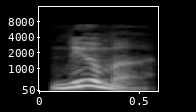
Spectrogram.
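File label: "pneuma", British English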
